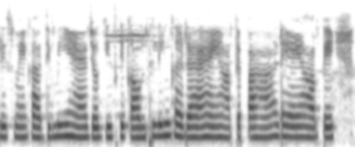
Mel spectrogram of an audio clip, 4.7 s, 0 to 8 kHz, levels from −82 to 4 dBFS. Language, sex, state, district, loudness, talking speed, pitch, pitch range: Hindi, female, Bihar, Begusarai, -25 LUFS, 215 wpm, 210 Hz, 205-220 Hz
